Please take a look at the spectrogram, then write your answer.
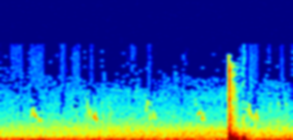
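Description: A car door shuts with a single solid thunk near the end, as a passenger is let into the car, over a steady low outdoor rumble with faint bird chirps.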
